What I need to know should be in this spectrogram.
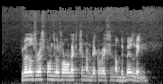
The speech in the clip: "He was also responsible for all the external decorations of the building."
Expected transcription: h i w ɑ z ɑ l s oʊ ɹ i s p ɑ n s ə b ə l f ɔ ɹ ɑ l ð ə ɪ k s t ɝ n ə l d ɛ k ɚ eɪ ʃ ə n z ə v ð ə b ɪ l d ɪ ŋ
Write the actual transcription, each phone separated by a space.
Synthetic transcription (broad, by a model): h i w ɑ z ɑ l s oʊ ɹ i s p ɑ n s ə b ə l f ɔ ɹ ɑ l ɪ k s t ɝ n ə n d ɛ k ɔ eɪ ʃ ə n ə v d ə b ɪ l d ɪ ŋ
